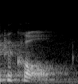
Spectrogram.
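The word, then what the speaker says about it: Picoult: how to say it i think she said the ul and the t are silent or the l and the t are silent jodi piccole jody piccol we're gonna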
